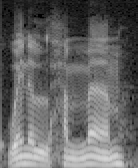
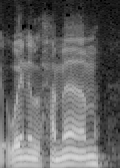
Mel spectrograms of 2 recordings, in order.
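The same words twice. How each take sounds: First: Al-hammam with the M held long, doubled; double M. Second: Al-hammam with one short M in the middle; single M. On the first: Language instructor showing the word for restroom, double M held long in al-hammam. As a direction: stretch the M in the middle of al-hammam. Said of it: "with the double M". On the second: Language instructor showing the word for pigeon, single short M in al-hammam. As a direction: say al-hammam as ha-maam, the M not doubled. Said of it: "with a single M in the middle". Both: Shown as a demonstration.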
